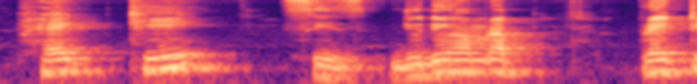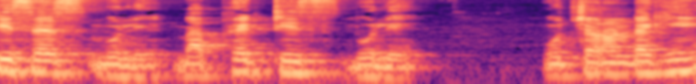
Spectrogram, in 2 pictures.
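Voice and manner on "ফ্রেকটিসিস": ফ্রেকটিসিস drawn out slowly, stress on the first syllable; slow model read of ফ্রেকটিসিস, each syllable spelled out; ফ্রেকটিসিস ধীরে, প্রথম অংশে জোর দিয়ে; slow careful pronunciation. Shown as a demonstration. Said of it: "তাহলে উচ্চারণটা হবে".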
